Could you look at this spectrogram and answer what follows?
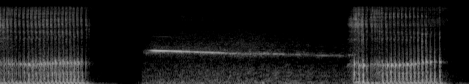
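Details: Moumou and a puppy sleeping together: rough snoring bursts alternating with a long, thin whistling tone on the breath; snoring and whistling.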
